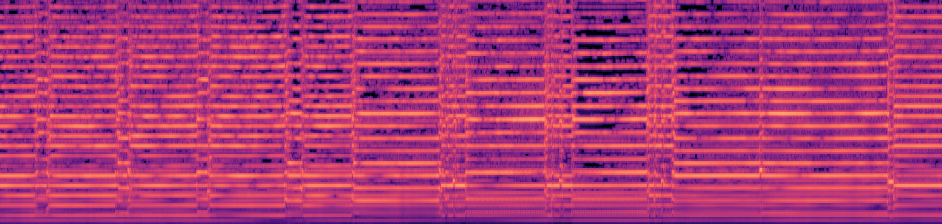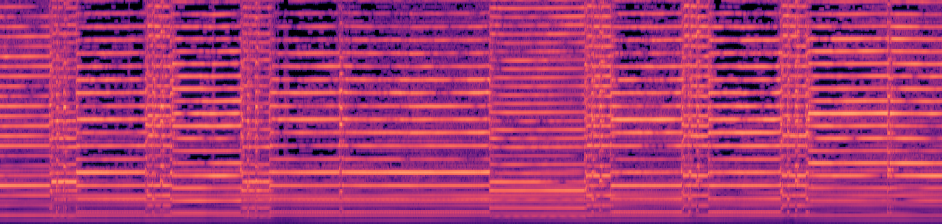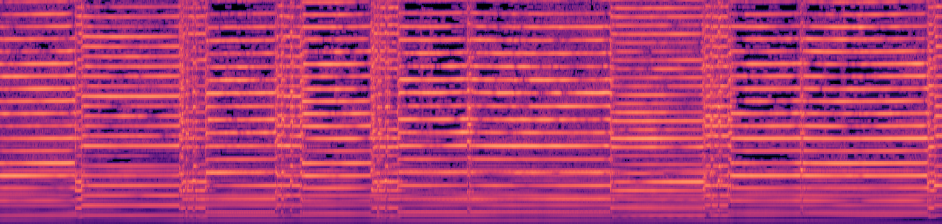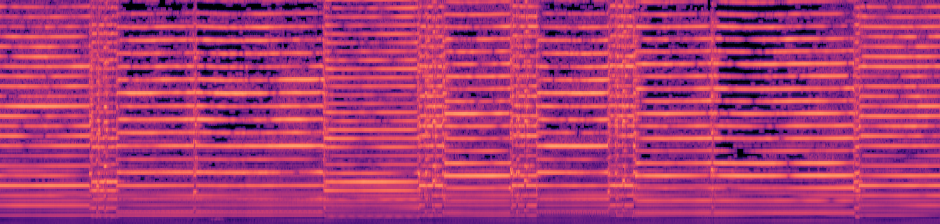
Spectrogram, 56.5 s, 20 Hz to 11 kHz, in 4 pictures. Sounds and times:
Bagpipes: 0:00.0 - 0:56.4
Wind instrument, woodwind instrument: 0:00.0 - 0:56.4.

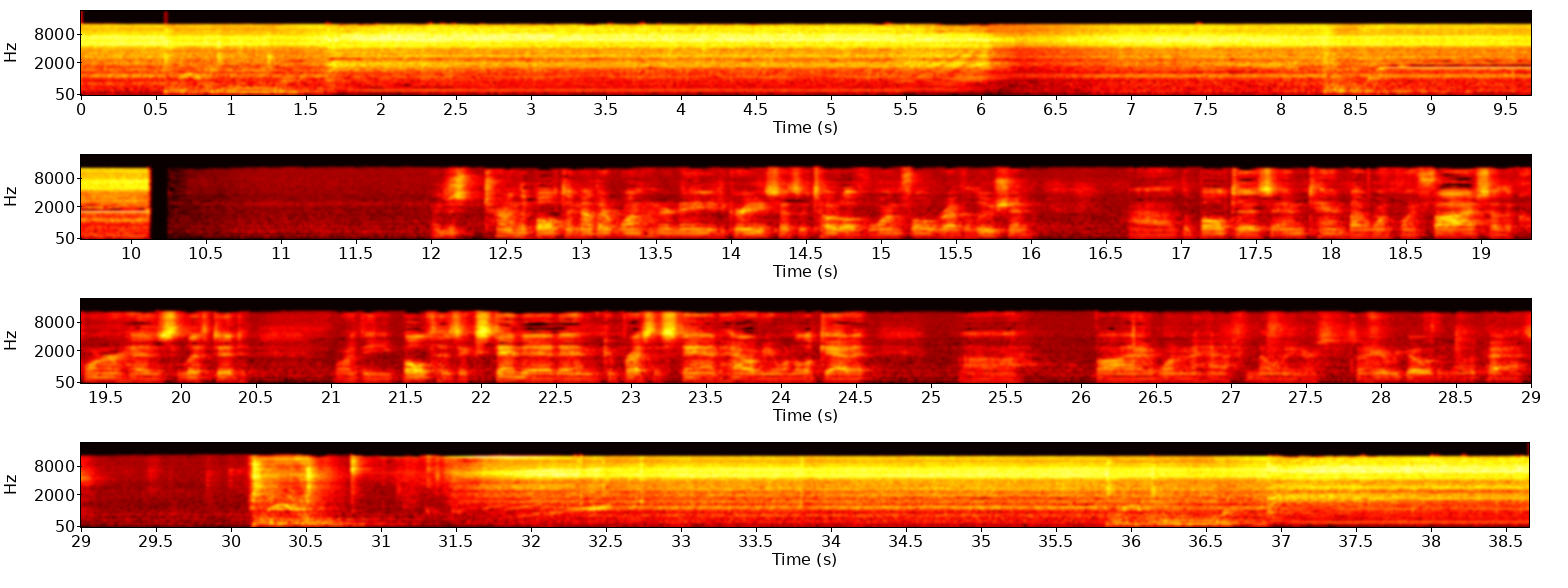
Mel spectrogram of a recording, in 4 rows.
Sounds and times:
Speech: 0:12.0 - 0:24.6, 0:25.2 - 0:29.2.

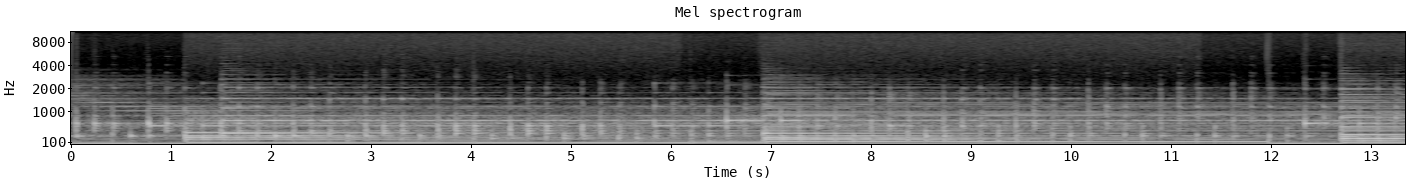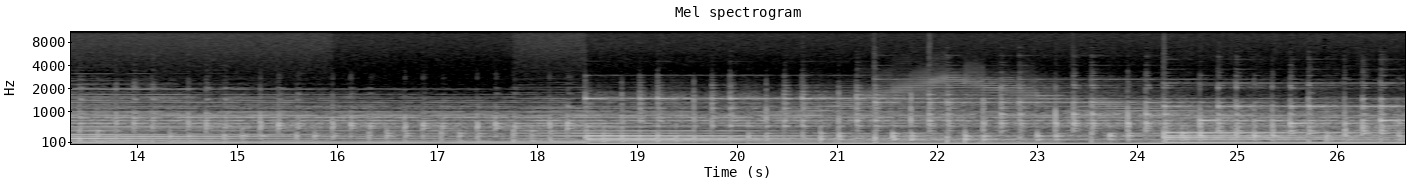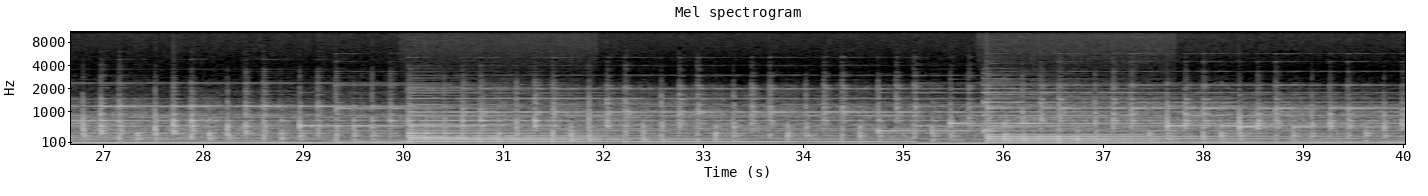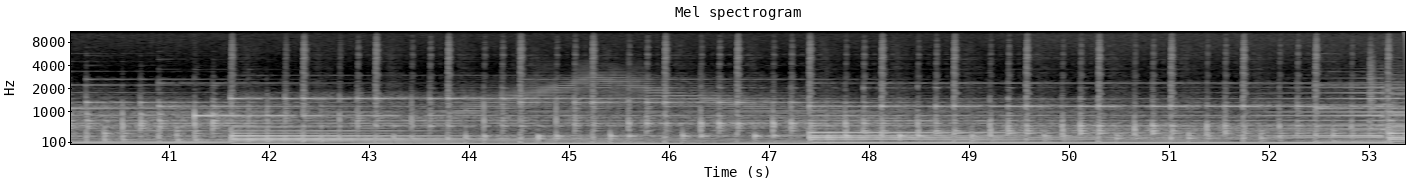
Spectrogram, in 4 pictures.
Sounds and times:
Music: 0:00.0 - 0:53.3.

